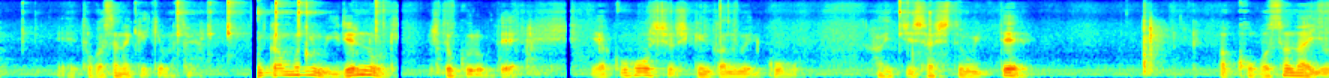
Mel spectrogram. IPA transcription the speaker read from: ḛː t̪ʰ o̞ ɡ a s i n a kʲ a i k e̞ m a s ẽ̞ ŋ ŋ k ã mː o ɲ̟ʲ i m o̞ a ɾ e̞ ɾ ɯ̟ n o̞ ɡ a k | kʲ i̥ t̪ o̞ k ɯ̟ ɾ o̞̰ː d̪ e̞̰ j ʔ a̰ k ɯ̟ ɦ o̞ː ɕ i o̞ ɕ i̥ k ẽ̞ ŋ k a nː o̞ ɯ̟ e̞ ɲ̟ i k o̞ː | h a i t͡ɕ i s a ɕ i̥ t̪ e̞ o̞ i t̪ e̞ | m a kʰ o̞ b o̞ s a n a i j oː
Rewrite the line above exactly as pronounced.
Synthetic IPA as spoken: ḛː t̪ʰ o̞ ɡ a s a n a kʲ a i k e̞ m a s ẽ̞ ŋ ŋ k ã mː o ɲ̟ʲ i m o̞ i ɾ e̞ ɾ ɯ̟ n o̞ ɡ a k | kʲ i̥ t̪ o̞ k ɯ̟ ɾ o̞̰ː d̪ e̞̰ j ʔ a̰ k ɯ̟ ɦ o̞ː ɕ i o̞ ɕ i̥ k ẽ̞ ŋ k a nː o̞ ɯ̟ e̞ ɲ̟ i k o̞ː | h a i t͡ɕ i s a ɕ i̥ t̪ e̞ o̞ i t̪ e̞ | m a kʰ o̞ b o̞ s a n a i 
